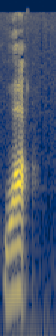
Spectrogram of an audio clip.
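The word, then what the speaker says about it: Wa (は): Nur wenn man zu diesem Satz-Tierpartikel zurückgeht, dann spricht man das Ganze wa aus.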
